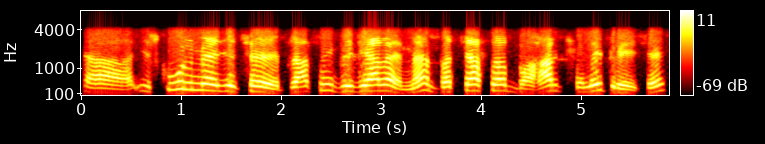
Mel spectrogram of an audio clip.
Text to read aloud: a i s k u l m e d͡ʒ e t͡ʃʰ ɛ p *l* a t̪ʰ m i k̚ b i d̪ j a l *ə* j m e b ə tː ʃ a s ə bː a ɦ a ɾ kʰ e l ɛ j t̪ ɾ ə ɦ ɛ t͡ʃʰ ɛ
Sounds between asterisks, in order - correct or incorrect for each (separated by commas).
incorrect, correct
